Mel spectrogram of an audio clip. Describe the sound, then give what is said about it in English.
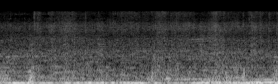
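Steady motor traffic hum with many small moped engines droning and buzzing past on a congested street in Bellanger, a continuous busy street rumble with no talking. “Like I said, a lot of mopeds, and it's not uncommon to see as many as 5 people.”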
